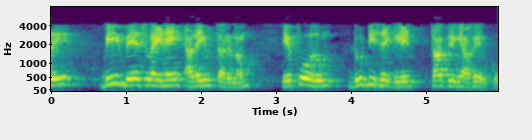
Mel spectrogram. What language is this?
Tamil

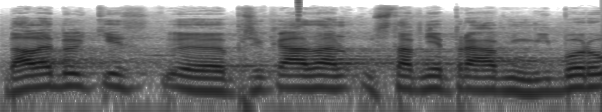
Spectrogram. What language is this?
Czech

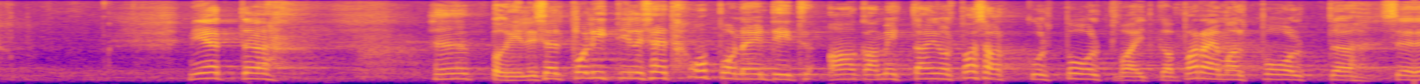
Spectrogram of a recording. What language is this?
Estonian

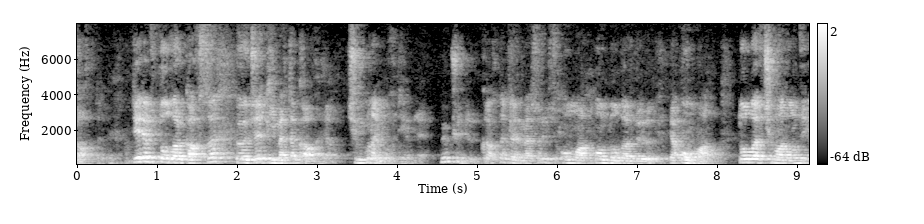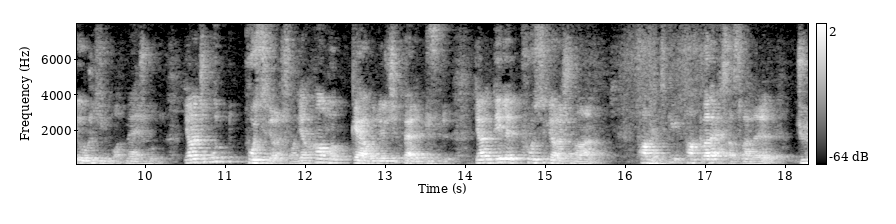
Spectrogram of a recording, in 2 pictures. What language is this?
Azerbaijani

